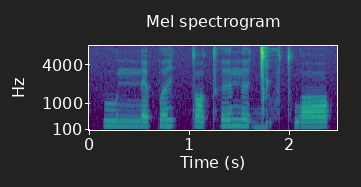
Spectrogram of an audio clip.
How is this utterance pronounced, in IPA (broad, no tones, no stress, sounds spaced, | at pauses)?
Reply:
u nː ɛ p ə i̯ tː ɔ tʰ ɘ n ɘ ɡ͡ǀ i xʷ tʰ w ɔ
